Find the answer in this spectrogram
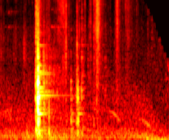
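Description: A single sharp knock about half a second in, with a short ringing tail, followed by a couple of faint clicks.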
